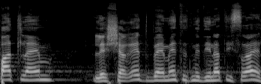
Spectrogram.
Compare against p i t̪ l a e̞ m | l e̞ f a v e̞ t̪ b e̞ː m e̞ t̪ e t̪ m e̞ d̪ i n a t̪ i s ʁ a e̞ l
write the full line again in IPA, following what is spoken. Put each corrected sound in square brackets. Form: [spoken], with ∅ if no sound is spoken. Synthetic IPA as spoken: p [a] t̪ l a e̞ m | l e̞ [ʃ] a [ʁ] e̞ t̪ b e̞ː m e̞ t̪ e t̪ m e̞ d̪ i n a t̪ i s ʁ a e̞ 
